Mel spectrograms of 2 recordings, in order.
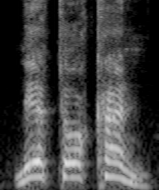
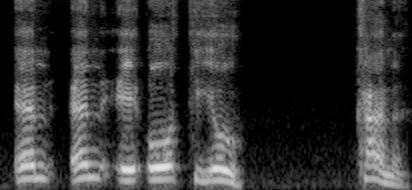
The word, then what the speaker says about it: Naoto Kan: Nato Khan, Prime Minister of, I hope I pronounce the first name, Naoto Kan, K-A-N, Prime Minister of Japan, resigned in 2011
